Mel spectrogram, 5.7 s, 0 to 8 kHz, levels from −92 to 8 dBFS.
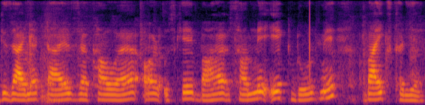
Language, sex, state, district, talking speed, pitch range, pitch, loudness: Hindi, female, Odisha, Sambalpur, 160 wpm, 150-175 Hz, 160 Hz, -20 LUFS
